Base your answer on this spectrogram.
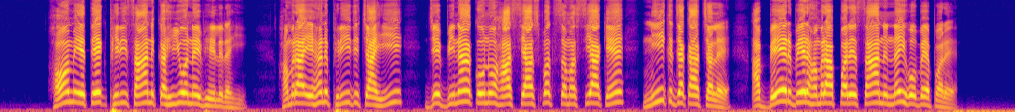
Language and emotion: Maithili, angry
